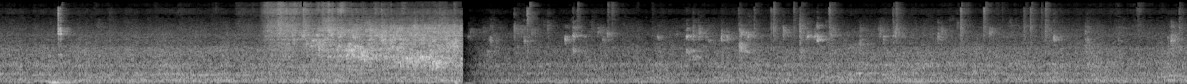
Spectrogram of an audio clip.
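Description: Pomfret fish rinsed under running tap water in a home kitchen: a loud, steady gush of water splashing over the fish, which cuts off abruptly, then softer wet handling and clinks follow, with no talk.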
